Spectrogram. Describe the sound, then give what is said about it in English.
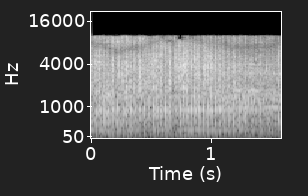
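A Rosebud Junior Assassin toy machine gun rattles in a loud, rapid, continuous burst of harsh clicking pulses, played as a solo in a musical performance using modern-day toys, steady for the whole moment with a buzzing, mechanical edge. “The soloists in tonight's performance are Little Timothy on the Rosebud Junior Assassin Machine Gun.”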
